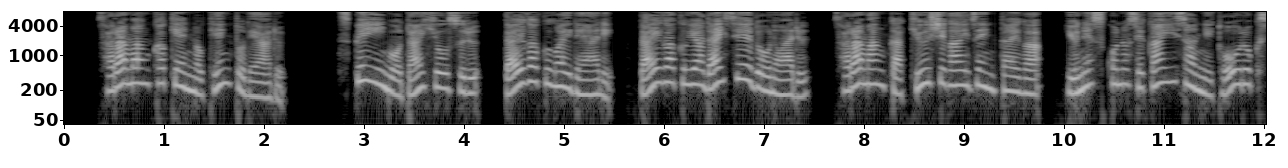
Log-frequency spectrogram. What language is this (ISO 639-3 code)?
jpn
